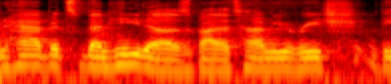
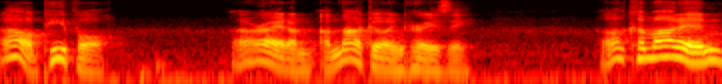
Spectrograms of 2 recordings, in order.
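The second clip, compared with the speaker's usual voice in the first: put-on little old gnomish man character voice; 2 semitones higher than usual. Narrating a scene, voicing the gnomish old man who opens the cabin door. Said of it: "you see this gnomish old man".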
